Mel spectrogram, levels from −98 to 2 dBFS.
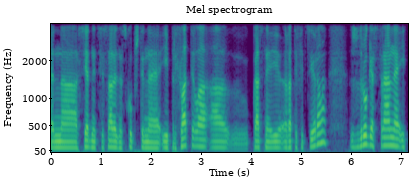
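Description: Nothing here calls for a note, as the speech runs along without any technical trouble to point at.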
